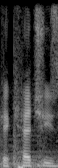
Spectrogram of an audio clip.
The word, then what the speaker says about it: Akechi: I feel like Akechi's the one who shot Okamura. That Akechi's been the one that's been being used by Shido to do all this stuff. Akechi rhymes with sketchy.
